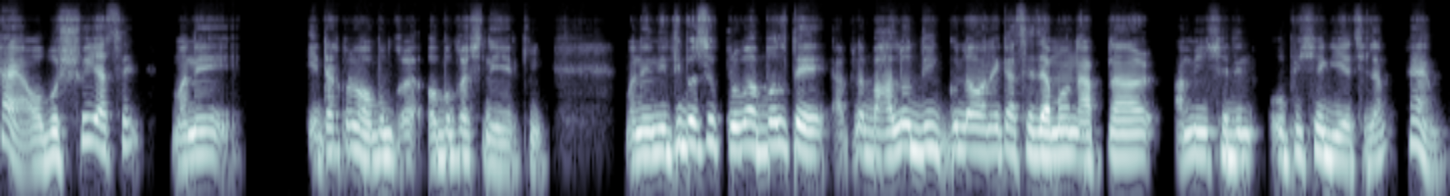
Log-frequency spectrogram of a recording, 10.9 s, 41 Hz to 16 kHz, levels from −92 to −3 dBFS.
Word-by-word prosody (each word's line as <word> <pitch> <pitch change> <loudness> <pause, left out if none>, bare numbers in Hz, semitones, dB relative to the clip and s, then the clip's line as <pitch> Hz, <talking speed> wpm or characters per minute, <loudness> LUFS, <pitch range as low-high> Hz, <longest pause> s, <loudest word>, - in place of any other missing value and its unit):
হ্যাঁ - - 0 0.2
অবশ্যই 145 - -1
আছে। 170 +5 -7 0.4
মানে 135 +4 +1 0.9
এটার 165 0 -3
কোনো 180 - 0
অবগ 140 +1 +1 0.3
অবকাশ 140 0 -1
নেই 110 -2 -2
আরকি। 110 +1 -10 0.7
মানে 140 +2 +3
নেতিবাচক 195 +4 +2
প্রভাব 180 +1 +4
বলতে 190 -2 +3 0.3
আপনার 165 0 -6
ভালো 150 +6 +2
দিকগুলো 175 0 0
অনেক 160 +1 -2
আছে 155 +1 -3
যেমন 150 +1 +5 0.2
আপনার 140 +2 0 0.3
আমি 150 +2 +2
সেদিন 140 -2 +2 0.3
অফিসে 145 +3 -1
গিয়েছিলাম। 120 +1 -3 0.2
হ্যাঁ? 195 - -2
150 Hz, 145 wpm, -20 LUFS, 140-175 Hz, 0.9 s, যেমন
